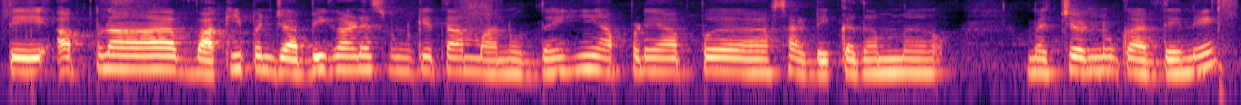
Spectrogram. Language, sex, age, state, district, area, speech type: Punjabi, female, 45-60, Punjab, Ludhiana, urban, spontaneous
